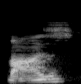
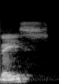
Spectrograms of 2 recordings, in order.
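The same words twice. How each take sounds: First: The final consonant sounds close to a Z. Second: The final consonant is a plain S sound. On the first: "more of like a vibrant sound to the S. It sounds almost similar to a Z" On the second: "I pronounce it vase"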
